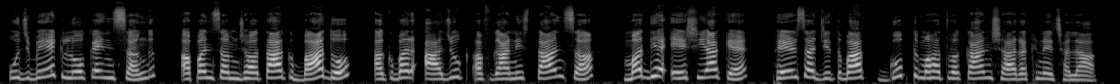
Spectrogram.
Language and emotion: Maithili, neutral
